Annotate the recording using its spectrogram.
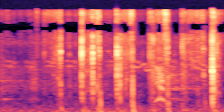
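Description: A deck of cards being shuffled by hand: a quick, irregular run of sharp card snaps and clicks, starting about half a second in.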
